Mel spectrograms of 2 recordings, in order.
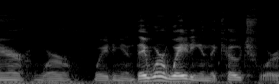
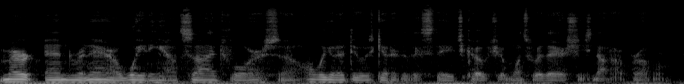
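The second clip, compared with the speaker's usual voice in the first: very quiet, hushed voice; 6 dB quieter than usual. Speaking in character, leaning over to Joanna: very quiet voice. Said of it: "I'll very quietly say".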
